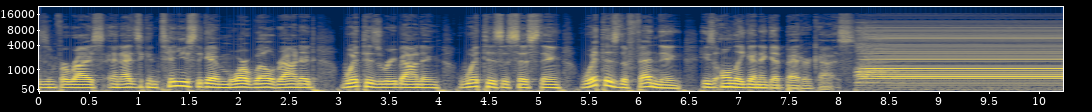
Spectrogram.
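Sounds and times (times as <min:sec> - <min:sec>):
speech: 0:00.0 - 0:08.5
loud electronic buzzer sounding end of segment: 0:08.2 - 0:10.2.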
